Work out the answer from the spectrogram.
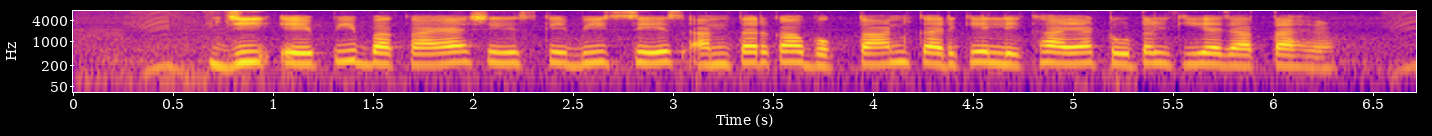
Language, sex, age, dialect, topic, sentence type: Hindi, female, 18-24, Kanauji Braj Bhasha, banking, statement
